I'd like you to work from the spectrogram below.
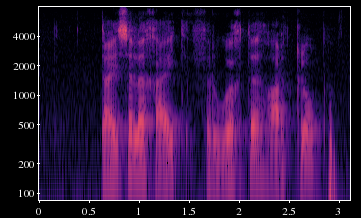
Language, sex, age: Afrikaans, male, 22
